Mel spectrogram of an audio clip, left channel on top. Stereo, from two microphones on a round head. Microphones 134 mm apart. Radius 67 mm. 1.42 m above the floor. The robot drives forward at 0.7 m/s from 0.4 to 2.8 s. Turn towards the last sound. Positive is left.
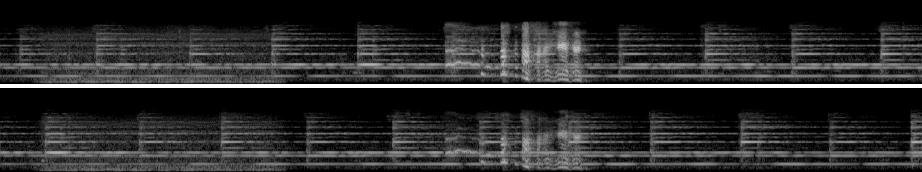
turn(degrees=50)  # may be behind; listen again after turning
